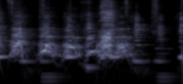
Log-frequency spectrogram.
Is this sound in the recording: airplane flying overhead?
no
